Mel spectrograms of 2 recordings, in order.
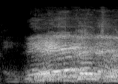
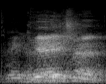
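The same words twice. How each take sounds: First: It is said with engaged, lively energy. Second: It is said plainly, without energy.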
